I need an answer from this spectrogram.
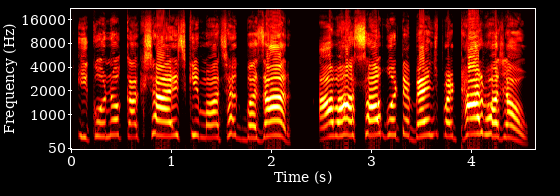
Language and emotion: Maithili, angry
